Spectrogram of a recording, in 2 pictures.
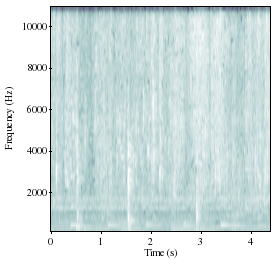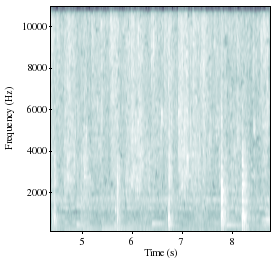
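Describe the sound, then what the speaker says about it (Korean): A wig rinsed under running lukewarm tap water, a steady close stream with intermittent splashes and handling knocks as the hair is washed. "흐르는 미지근한 물에 망 깨끗이 씻어주시고 머리카락 씻어주시고"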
